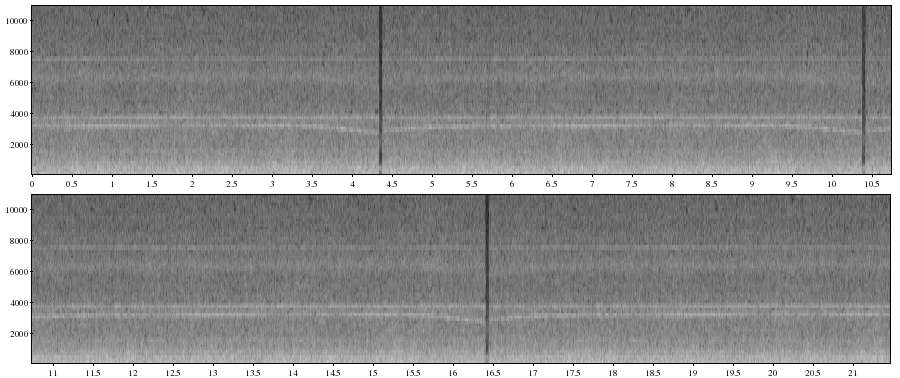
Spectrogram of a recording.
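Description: A plane's engine drones steadily.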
